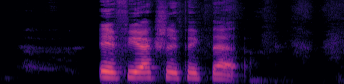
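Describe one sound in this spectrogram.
A young man speaks close by, with animation.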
